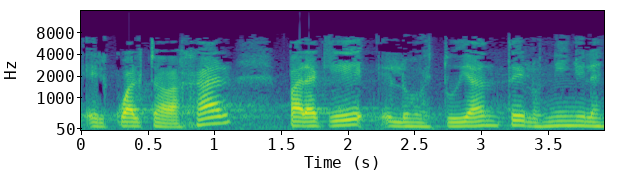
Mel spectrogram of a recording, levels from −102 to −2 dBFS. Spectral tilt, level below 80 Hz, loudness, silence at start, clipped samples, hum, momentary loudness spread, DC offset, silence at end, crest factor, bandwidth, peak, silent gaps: -7.5 dB/octave; -48 dBFS; -16 LUFS; 0 s; under 0.1%; none; 8 LU; under 0.1%; 0 s; 16 dB; 7.4 kHz; 0 dBFS; none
